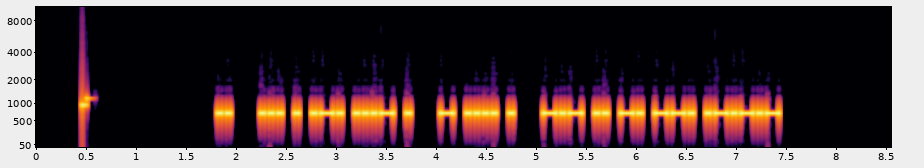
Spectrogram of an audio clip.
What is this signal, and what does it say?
Morse code, heard as a keyed tone, about 28 wpm, 700 Hz. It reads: I SERVE THE KING.
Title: Sentences from Top 1000 Words - Review Part 2 - 28wpm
